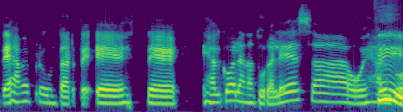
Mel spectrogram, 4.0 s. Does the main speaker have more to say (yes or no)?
no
